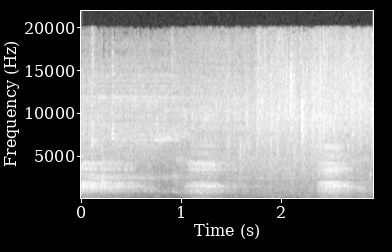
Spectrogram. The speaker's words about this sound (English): Come into the shower. Let the warm water slide on your skin. Feel it. It feels so good on my back.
